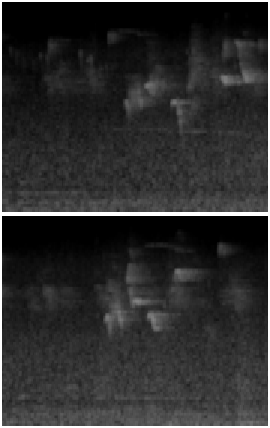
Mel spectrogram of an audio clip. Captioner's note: birds chirping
